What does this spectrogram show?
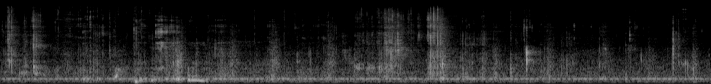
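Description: Two people biting and chewing whole panipuri, the crisp fried puri shells crunching and crackling in many short sharp bursts, over a steady low hum.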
